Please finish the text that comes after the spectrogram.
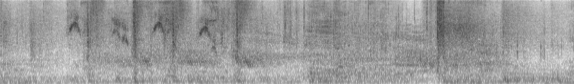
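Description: Repeated Incendio fire spell casts in Hogwarts Legacy, a steady run of booming, whooshing blasts with sharp crackling bursts layered over a dense game soundscape, loud and continuous throughout.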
